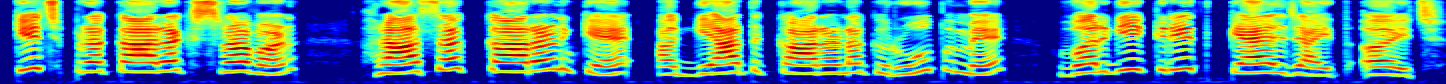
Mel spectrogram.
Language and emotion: Maithili, neutral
